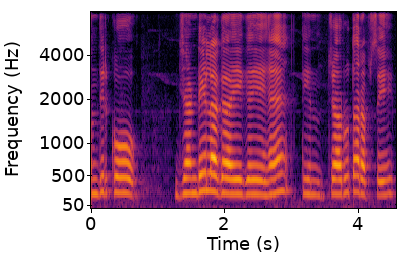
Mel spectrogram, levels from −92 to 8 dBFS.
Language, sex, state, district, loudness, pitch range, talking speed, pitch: Hindi, female, Uttar Pradesh, Lalitpur, -17 LUFS, 220-245 Hz, 130 wpm, 225 Hz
